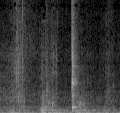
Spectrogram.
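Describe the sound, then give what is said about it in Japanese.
A single sharp metallic clink of a cooking pot being handled as the flame under the boiling pot is turned down to low while a meal is cooked, over a low steady kitchen hum with faint shuffling before it. “ちょっと鍋が沸騰したので、ちょっとね、鍋の火を緩めて、えー ちょっとね、あの、えー、一回沸騰を止めて、えー、火を弱火にしたというか、とろ火にしたというか、はい。”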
